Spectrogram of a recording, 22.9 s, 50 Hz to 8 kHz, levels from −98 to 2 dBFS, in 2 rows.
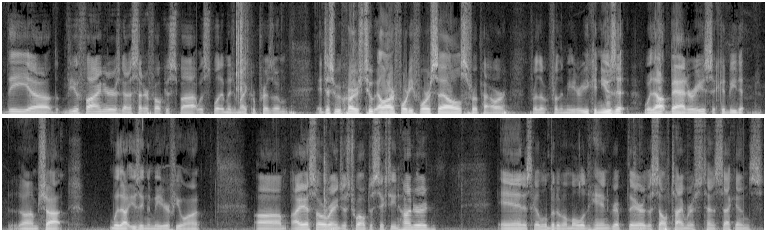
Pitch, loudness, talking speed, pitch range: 110 Hz, -20 LUFS, 185 wpm, 100-120 Hz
